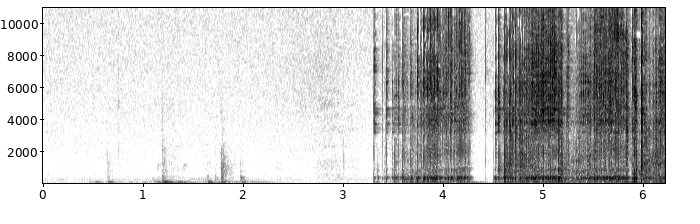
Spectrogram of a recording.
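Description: Very long acrylic nails scratch and tap fast on the hollow metal mesh dome grille of a large condenser microphone with a decorated body. A few soft, low, thumping taps and light scrapes come first, then a short silence. Loud, dense, bright scratching follows, with a strong midrange hum in the mesh, a brief pause, and a return to continuous rough scraping to the end.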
